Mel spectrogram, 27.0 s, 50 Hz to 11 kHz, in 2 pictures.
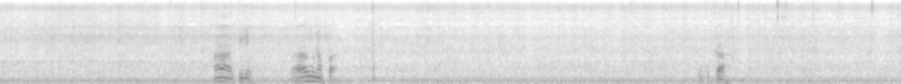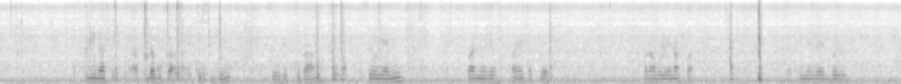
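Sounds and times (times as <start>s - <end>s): refrigerator humming: 0.0s - 27.0s.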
